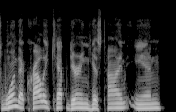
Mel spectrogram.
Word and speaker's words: Crowley: want to say also it's not Crowley it's Crowley crowy it with holy holy rhymes with Crowley it's hard to it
